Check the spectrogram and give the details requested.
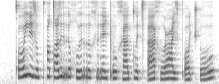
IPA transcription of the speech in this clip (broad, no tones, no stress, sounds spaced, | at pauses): kʼ ɔ j e z o kʷʰ ɯ tˤ e z r ɯ χʷ ɯ r ɤ x r ɛ i̯ pʼ o x a tʷ ɛ t͡sʼ a x o ʕ i z pʼ ɔ t͡ʃʼ o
